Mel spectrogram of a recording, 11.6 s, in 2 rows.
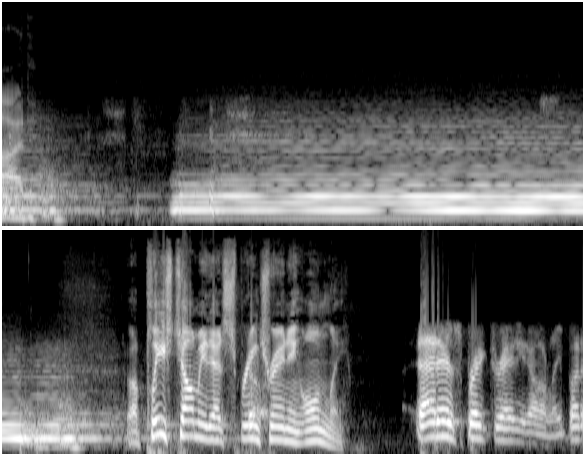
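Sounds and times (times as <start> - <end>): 
Duluth double foghorn blast: 0.0 - 7.9
speech: 7.2 - 9.3, 10.0 - 11.6.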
